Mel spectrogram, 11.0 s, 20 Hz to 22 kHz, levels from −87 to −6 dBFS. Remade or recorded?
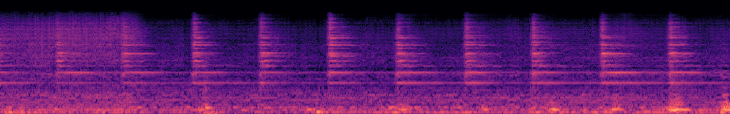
remade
